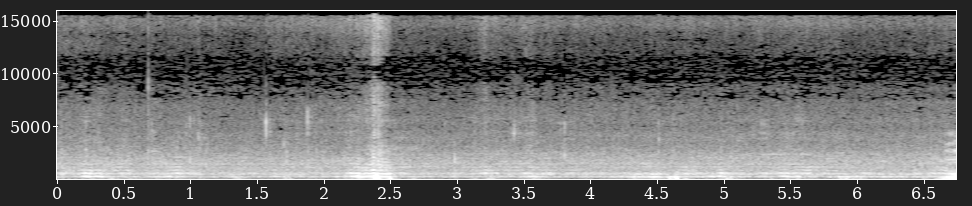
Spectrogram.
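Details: Steady hum of a wild Apis cerana colony during harvest of its hive, bees noted as mostly aggressive when disturbed; low, sustained droning with faint overtones and one sharp knock midway.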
